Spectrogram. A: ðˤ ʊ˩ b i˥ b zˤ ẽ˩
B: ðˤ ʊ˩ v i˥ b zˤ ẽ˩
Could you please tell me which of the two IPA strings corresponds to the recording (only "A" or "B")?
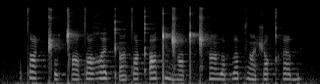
A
